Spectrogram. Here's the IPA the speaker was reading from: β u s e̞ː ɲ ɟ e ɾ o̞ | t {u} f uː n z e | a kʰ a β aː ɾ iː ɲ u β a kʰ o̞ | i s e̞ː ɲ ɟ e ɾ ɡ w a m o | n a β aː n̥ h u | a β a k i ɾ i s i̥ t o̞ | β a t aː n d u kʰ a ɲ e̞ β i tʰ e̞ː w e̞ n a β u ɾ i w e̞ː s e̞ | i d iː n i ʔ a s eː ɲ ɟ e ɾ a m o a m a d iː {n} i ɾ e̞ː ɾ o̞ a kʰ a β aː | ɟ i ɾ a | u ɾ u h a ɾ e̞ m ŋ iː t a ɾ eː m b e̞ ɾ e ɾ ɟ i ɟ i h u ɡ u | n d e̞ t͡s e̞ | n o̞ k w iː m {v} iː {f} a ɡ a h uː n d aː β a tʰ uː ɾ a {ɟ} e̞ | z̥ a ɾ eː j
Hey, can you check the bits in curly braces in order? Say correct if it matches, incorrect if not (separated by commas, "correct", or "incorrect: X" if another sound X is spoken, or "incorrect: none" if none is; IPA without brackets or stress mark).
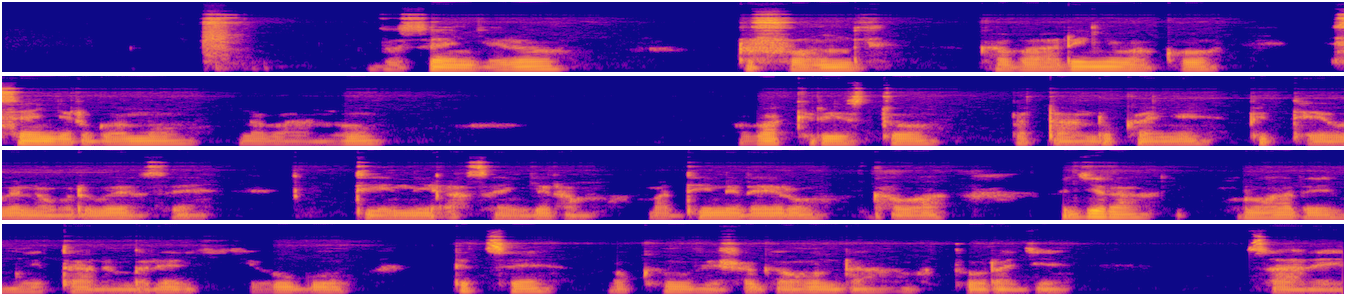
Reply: correct, correct, correct, incorrect: ʃ, correct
